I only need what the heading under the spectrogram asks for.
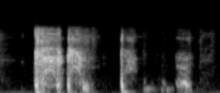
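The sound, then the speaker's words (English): Two loud, harsh coughs in quick succession from a speaker with a croaky voice, then a shorter cough and some low throat-clearing rumbles, ending with one more brief cough, with no talking. “As you can hear, my voice here is quite croaky, and I keep coughing from time to time”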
